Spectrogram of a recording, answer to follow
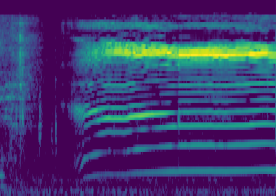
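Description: A sick infant crying in one long, steady wail that starts about half a second in.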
